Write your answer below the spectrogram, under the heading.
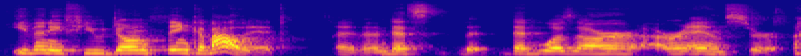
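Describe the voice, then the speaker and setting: At a moderate pace, a woman with an Italian accent speaks at a medium pitch with ordinary pitch variation. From Italy. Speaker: rock band member. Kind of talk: interview. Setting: radio interview, late at night for guest. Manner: halting, many fillers and restarts.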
